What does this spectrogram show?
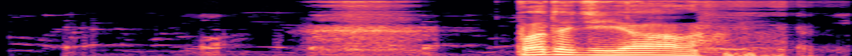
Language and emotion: Russian, sad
